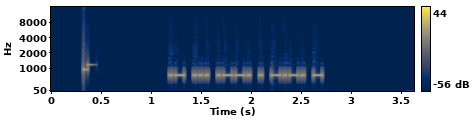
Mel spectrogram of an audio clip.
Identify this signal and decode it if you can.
Morse code, heard as a keyed tone, about 40 wpm, 700 Hz. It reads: ASPECT
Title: Sentences from Top 1300 Words - New Word Drill Alt - 40wpm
